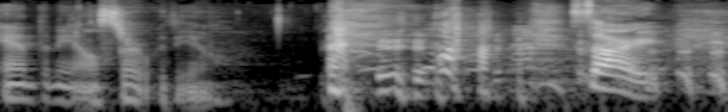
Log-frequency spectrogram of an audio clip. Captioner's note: laughter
